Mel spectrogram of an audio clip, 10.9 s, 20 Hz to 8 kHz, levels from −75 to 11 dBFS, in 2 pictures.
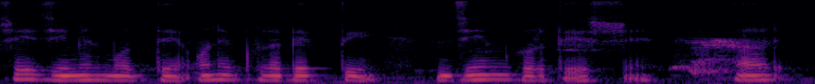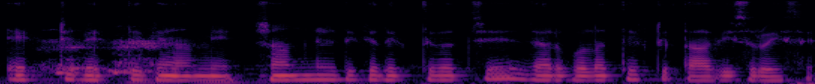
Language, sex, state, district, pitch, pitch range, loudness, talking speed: Bengali, male, West Bengal, Malda, 115 Hz, 110-120 Hz, -39 LUFS, 115 wpm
